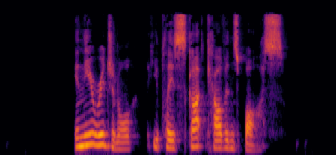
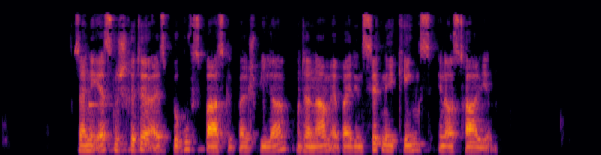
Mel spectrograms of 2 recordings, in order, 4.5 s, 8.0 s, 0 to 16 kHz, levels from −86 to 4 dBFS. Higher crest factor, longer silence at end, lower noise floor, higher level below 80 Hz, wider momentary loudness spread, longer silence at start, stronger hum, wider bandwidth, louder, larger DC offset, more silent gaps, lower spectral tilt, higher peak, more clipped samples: about the same, 20 dB vs 20 dB; second, 0.7 s vs 1.4 s; about the same, under -90 dBFS vs under -90 dBFS; about the same, -74 dBFS vs -70 dBFS; first, 13 LU vs 10 LU; about the same, 1 s vs 1 s; neither; about the same, 11.5 kHz vs 11.5 kHz; about the same, -23 LUFS vs -25 LUFS; neither; neither; about the same, -3 dB/octave vs -3.5 dB/octave; about the same, -6 dBFS vs -6 dBFS; neither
